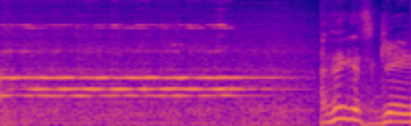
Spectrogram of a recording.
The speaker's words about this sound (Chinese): 以演奏玻璃琴为生，甚至还和美国顶尖乐团合作过。不过会演奏玻璃琴的人太少了，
